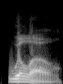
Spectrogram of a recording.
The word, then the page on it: willow: American English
